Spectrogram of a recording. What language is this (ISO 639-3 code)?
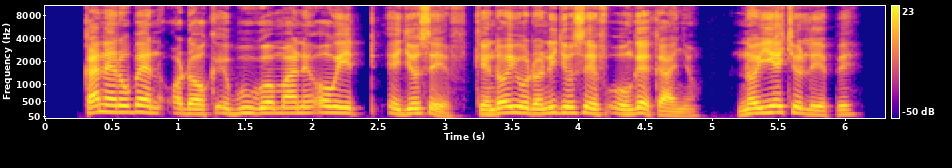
luo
